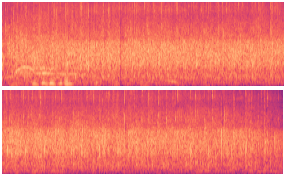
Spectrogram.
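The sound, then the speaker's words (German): Sustained applause from a sizable audience at the GPN hacker conference, welcoming a talk on hacking the ETCS train control system. A dense, steady wash of clapping stays loud for the full length, with a brief voice audible near the start. “Einen tollen Applaus bitte.”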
